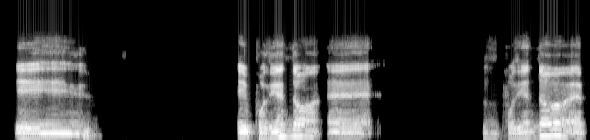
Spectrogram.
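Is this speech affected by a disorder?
Yes: cerebral palsy.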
